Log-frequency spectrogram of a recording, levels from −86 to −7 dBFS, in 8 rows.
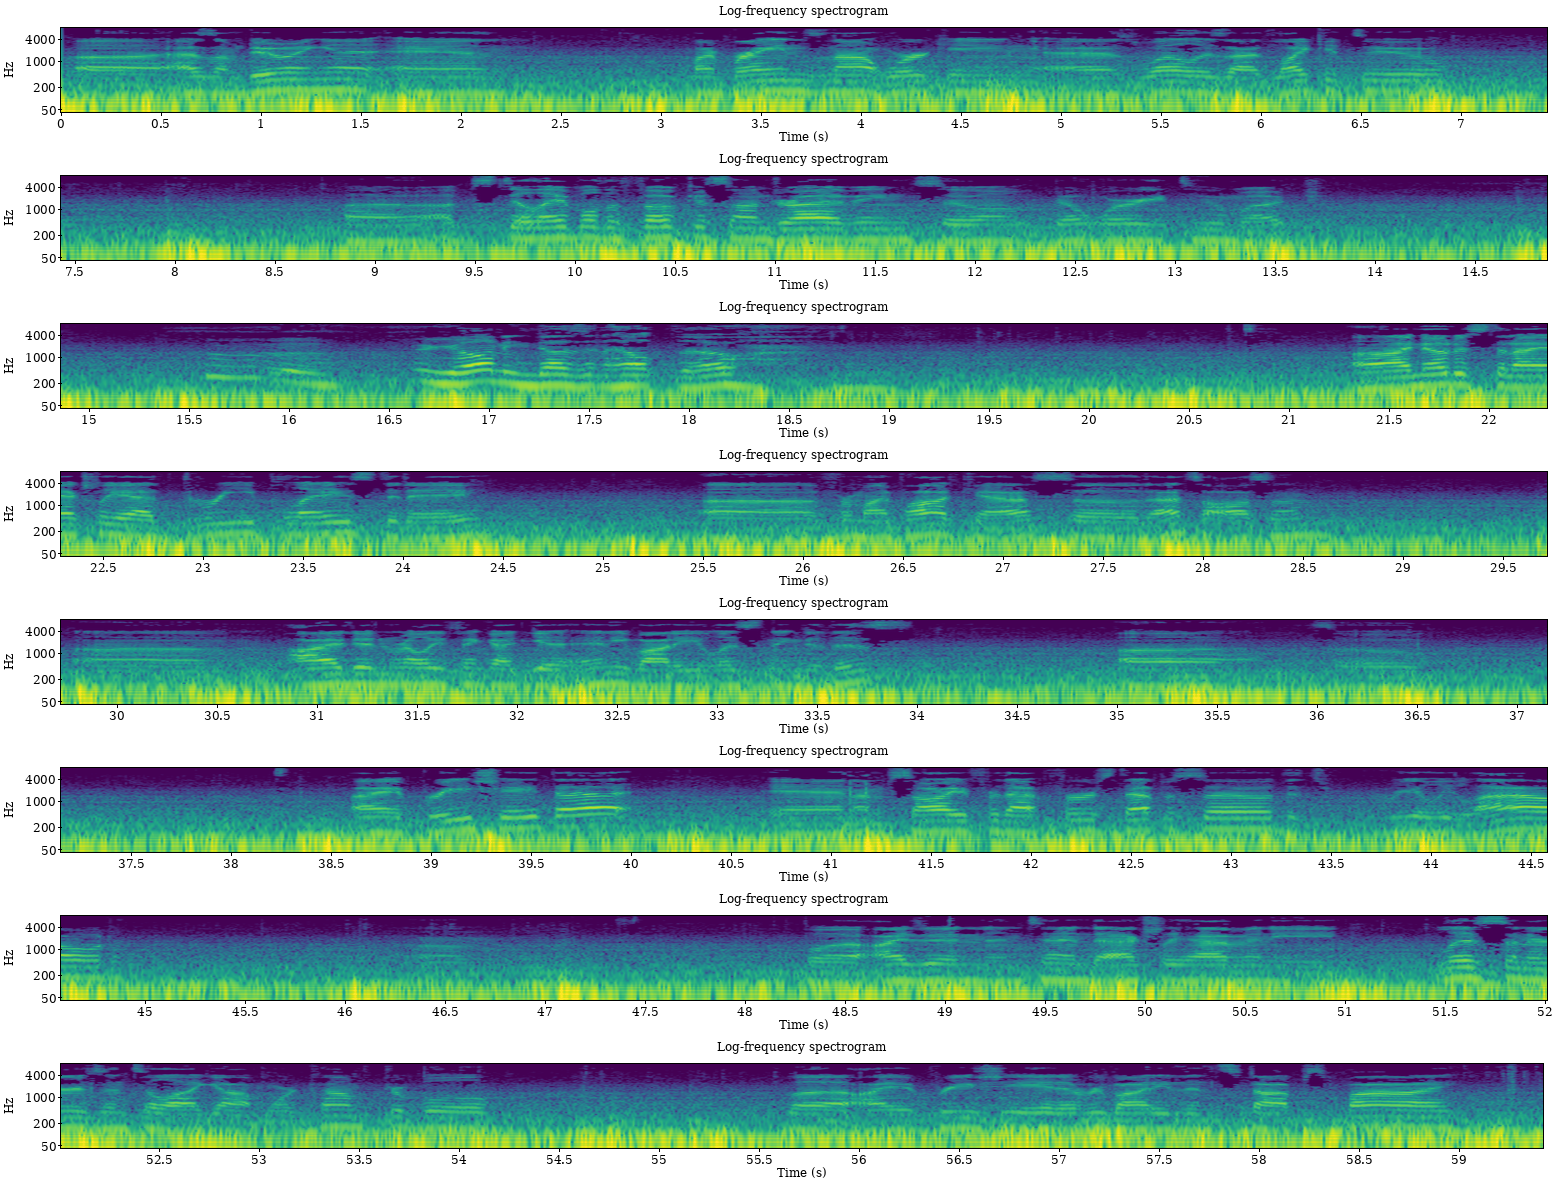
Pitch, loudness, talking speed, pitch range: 95 Hz, -25 LUFS, 100 wpm, 85-105 Hz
